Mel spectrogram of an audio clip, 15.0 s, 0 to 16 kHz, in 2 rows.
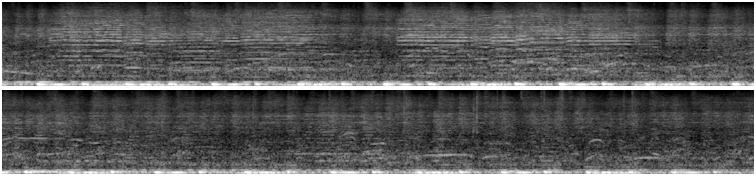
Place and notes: Audio capturado na Praço Antonio Rebolsas em Maragujipe - BA, no dia 02 de Março de 2014.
